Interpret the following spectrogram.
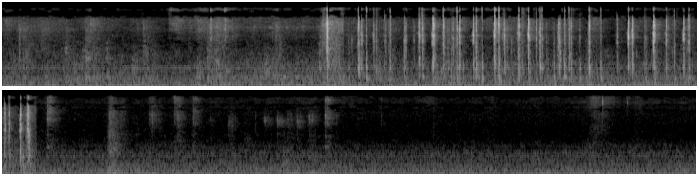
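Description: Computer keyboard typing: a quick run of key clicks lasting about three seconds, over a steady low background hum, followed by a few faint scattered taps.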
